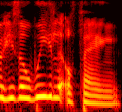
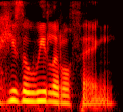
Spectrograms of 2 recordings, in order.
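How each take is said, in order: First: It is said in a put-on foreign accent. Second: It is said in the speaker's ordinary accent. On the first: The speaker calls it right. "you got to say it with the accent" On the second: The speaker calls it wrong. "you can't just say"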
